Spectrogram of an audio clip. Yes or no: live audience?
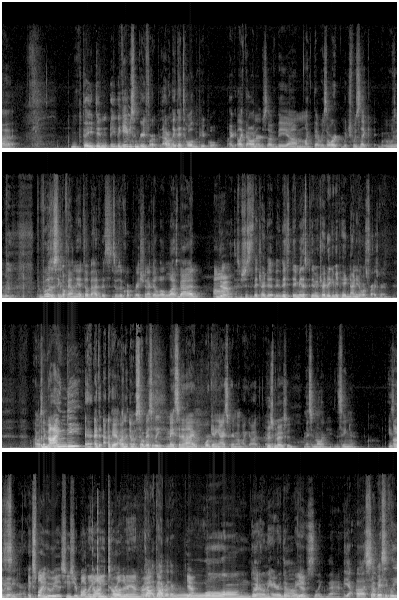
no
